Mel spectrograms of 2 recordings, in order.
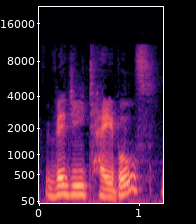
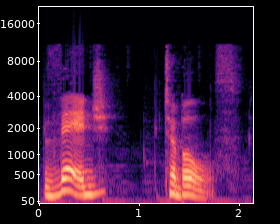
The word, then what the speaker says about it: vegetables: Veggie tables. Tables made of veggies. It is vegetables.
